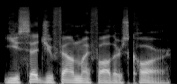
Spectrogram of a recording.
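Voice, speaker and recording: A man's voice: low-pitched, normal speed, no echo, studio quality, lightly acted. An actor playing a terse, questioning man in an audio drama. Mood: terse, probing. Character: terse man seeking his late father's car.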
